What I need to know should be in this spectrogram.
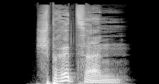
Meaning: dative plural of Spritzer
- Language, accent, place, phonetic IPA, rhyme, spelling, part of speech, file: German, Germany, Berlin, [ˈʃpʁɪt͡sɐn], -ɪt͡sɐn, Spritzern, noun, De-Spritzern.ogg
